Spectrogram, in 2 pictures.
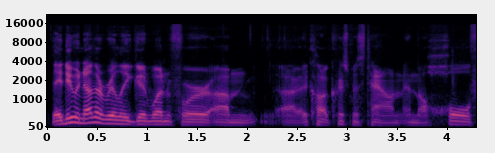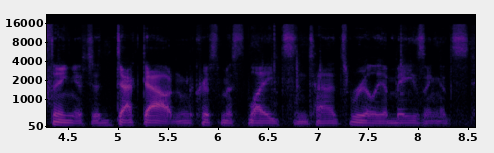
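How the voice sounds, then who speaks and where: A man's voice: low-pitched, moderate pace, few pauses, a bit bright, no echo. A man who is a voice actor co-hosting a podcast, chatting casually and rambling, with playful repetition of words. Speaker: podcast co-host. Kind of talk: casual co-hosted chat.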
